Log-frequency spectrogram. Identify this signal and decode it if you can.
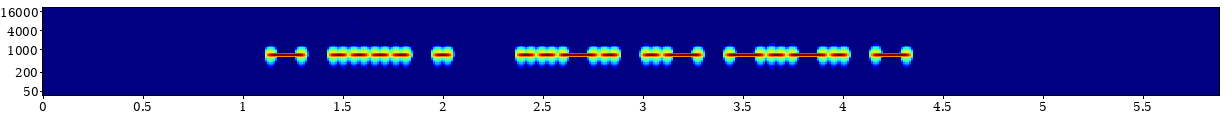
Morse code, heard as a keyed tone, about 22 wpm, 700 Hz. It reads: THE FACT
